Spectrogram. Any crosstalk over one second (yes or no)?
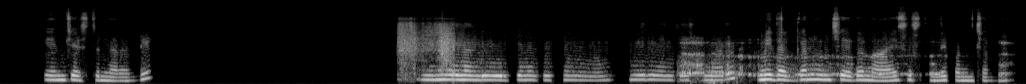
no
